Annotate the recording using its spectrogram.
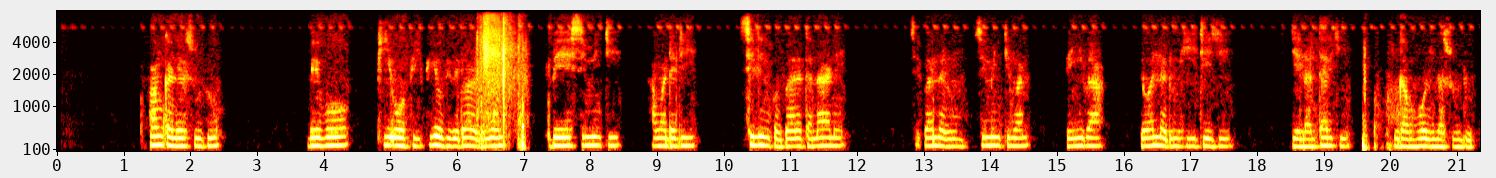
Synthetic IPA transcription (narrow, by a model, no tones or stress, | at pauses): faŋkandɛɾsudu | bɛbɔ | pʰiopipiopiɓɛɗɔanaɗumɔn | bɛsiminti | hamadadi | siliŋkɔbaɾatananɛ | siɓanːaɗumsimintiman | ɓɛɲiɓa | ɓɛwanːaɗumhiːteːd͡ʒi | d͡ʒɛlantaɾki | ŋɡamvoːɗinasuːdu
